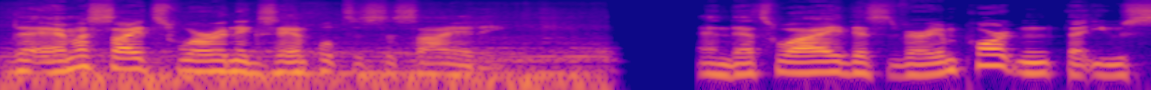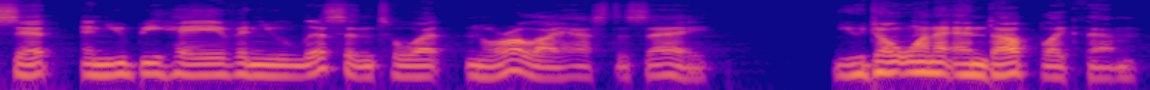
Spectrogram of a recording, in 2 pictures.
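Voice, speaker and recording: A man's voice: mid-range voice, normal speed, a bit bright, lightly acted. A man voicing a prim, matronly orphanage headmistress in a tabletop game, lecturing in an instructive tone. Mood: stern lecturing.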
